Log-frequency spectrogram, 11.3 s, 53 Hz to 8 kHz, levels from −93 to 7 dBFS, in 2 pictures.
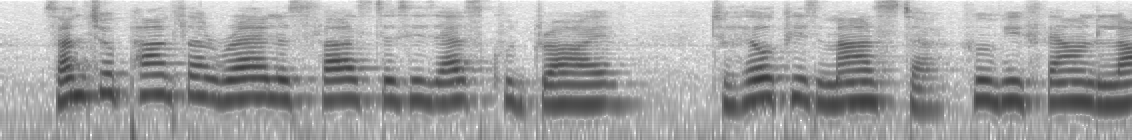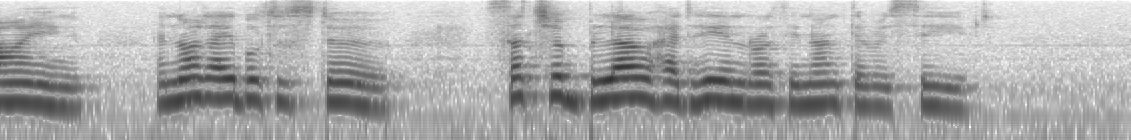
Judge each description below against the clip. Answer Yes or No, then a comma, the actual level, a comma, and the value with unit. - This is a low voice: No, high, 215 Hz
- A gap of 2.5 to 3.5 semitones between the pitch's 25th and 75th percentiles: Yes, average, 2.9 semitones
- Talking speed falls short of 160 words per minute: No, average, 165 wpm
